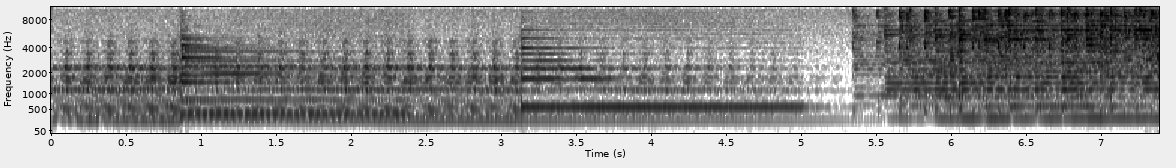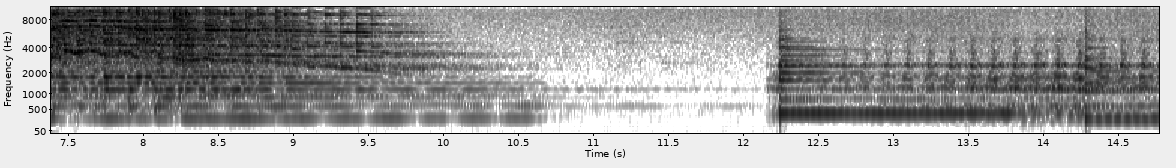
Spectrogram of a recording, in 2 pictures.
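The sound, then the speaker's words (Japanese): Distorted electric guitar in a dissonant insert song: sustained, effects-laden chords give way to a harsh, bright noisy passage, then a near-silent pause before the droning tones return. “ここはエレキだよね。”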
